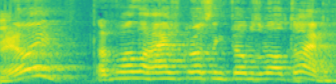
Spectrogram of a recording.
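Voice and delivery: high incredulous gasp; mock surprise. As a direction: act shocked, pitch up. Mock surprised studio exec.

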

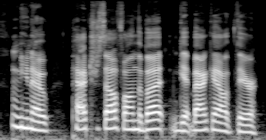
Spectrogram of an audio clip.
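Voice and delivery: ordinary talk, nothing marked

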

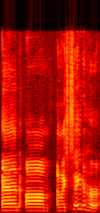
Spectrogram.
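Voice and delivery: usual speaking voice

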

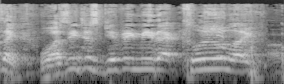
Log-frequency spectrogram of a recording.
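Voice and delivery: normal talking voice

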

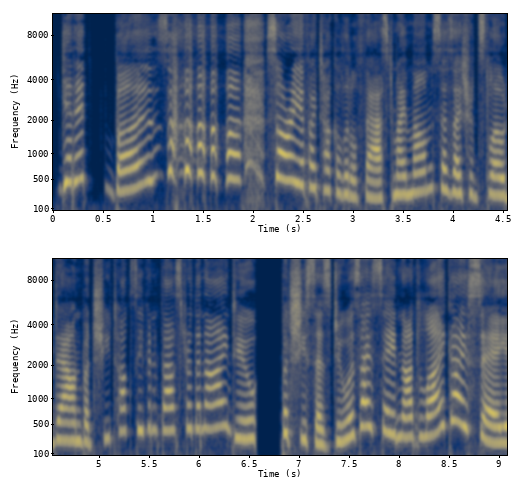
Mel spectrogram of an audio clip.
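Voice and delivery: high-pitched, speedy excited patter; chattering hummingbird. A narrator's reading. Hummingbird greeting the bees and wasps, speedy chatter. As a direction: rattle on giddily in a high voice, giggling. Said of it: "the hummingbird's speedy patter".

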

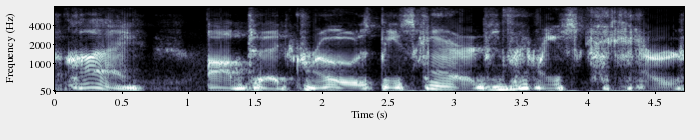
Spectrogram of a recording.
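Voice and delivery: nasal voice, nose pinched, slow and low; Ted Cruz impression. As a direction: hold your nose, talk slow and low. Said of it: "Ted Cruz impression / you just hold your nose".

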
